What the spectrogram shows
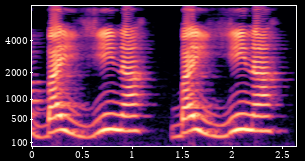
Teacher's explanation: گول تا پر وقف کریں گے تو کیا ہو جائے گا، وہ ہا ساکینہ بن جائے گی. تو یہاں دیکھیں گول تا ہے تو یہ ہا بن جائے گی اور ساکن، یعنی کہ اس کے اوپر جزم آ جائے گا.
